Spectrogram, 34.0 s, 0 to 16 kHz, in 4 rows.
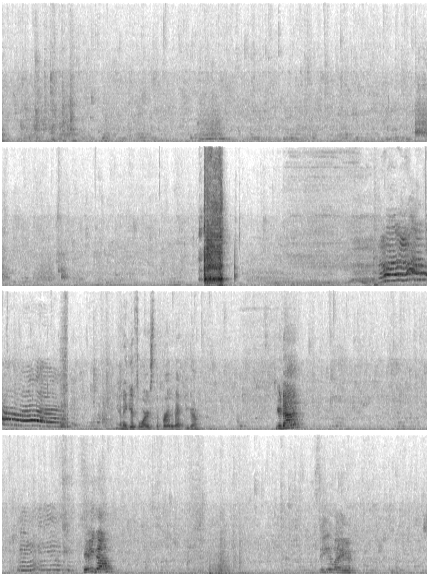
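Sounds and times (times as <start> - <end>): loud cough-like burst: 12.4 - 13.1.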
